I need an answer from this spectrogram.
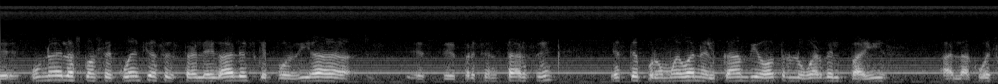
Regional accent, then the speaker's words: Cajeme, Sonora, Mexico; born there; yo soy nacido en Cajeme

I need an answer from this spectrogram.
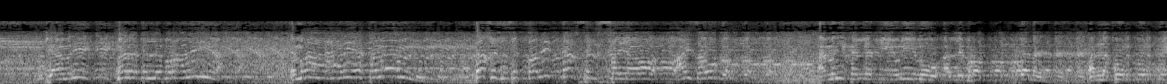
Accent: Egypt; أساءوا إلينا كمصريين وأساءوا إلينا كمسلمين

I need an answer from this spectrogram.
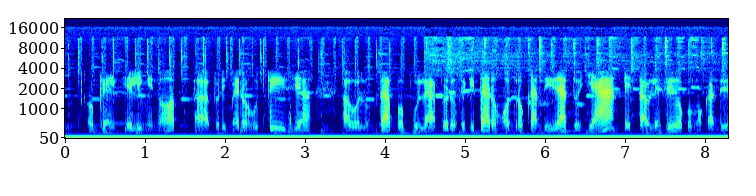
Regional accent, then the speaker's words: Venezuela; Yo lo hago como venezolano

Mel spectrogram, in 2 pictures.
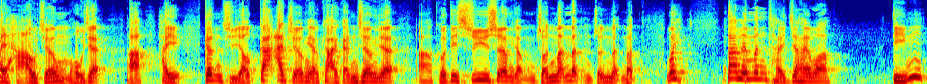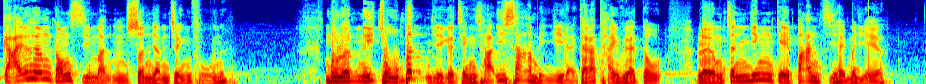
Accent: China; 即係好等於我哋大陸人成日話美國人做 show

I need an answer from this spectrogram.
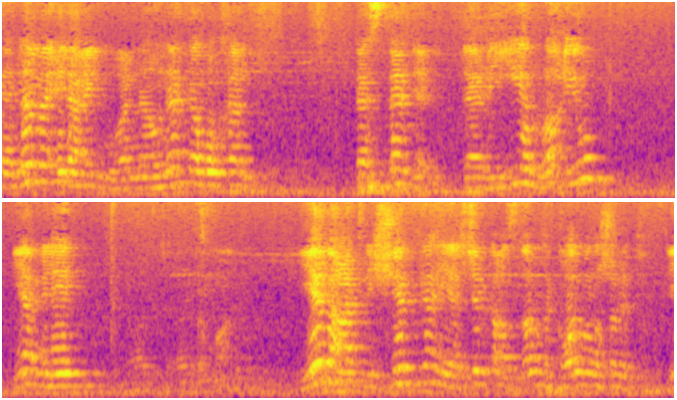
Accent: Egypt; طبعا الكلام ده عندنا في مصر كل شيء واجب

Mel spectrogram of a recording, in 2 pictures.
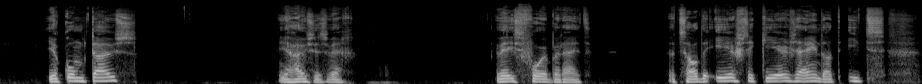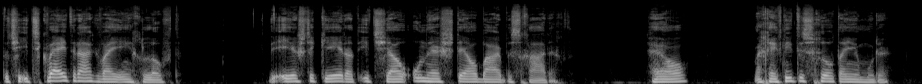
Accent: Curaçao; Ik kwam net uit Curaçao en mijn ouders zijn allebei migranten.

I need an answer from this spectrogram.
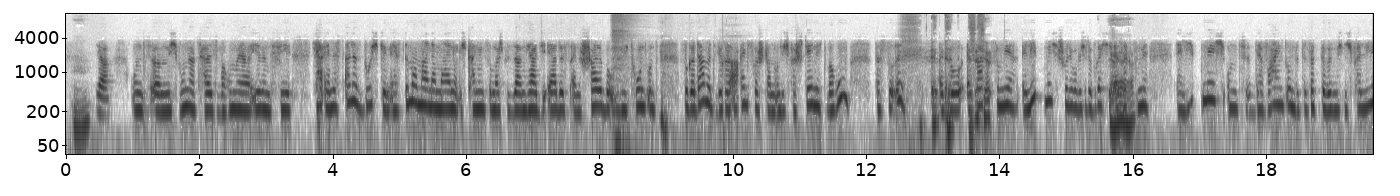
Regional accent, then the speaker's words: Poland; ich bin halt 19 Jahre alt und ich bin seit 3 Monaten mit meinem Freund zusammen. Und er ist Türke und ich bin Polin.

